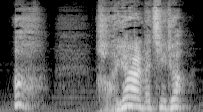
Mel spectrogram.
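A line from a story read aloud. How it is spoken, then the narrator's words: Breathless, panting. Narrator (Chinese): 罗恩气喘吁吁的说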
